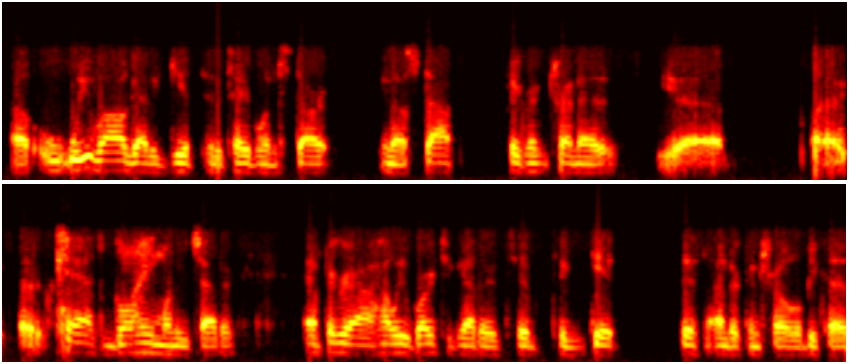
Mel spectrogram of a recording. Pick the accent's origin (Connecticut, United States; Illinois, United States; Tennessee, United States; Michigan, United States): Illinois, United States; Chicago; you know, I'm from Chicago. This is not who we are, but this is absolutely where we are.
